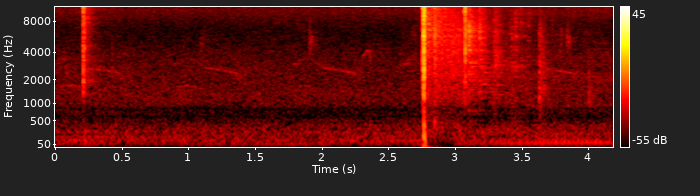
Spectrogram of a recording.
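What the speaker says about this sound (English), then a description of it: "But anyway, let's do 5 shots." A Gamo PT-80 air pistol fires a single sharp crack followed by a short clattering tail, with a faint click earlier amid quiet outdoor background.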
